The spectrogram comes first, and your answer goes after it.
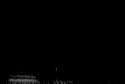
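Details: A sleeping Pembroke Welsh Corgi puppy gives a single low, humming snore that fades quickly.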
